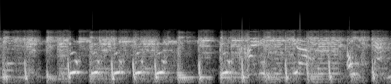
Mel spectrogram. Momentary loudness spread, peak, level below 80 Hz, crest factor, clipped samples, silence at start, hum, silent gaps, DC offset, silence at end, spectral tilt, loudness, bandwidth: 3 LU; 0 dBFS; -48 dBFS; 12 dB; under 0.1%; 0 s; none; none; under 0.1%; 0 s; -5.5 dB/octave; -11 LUFS; 5.4 kHz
